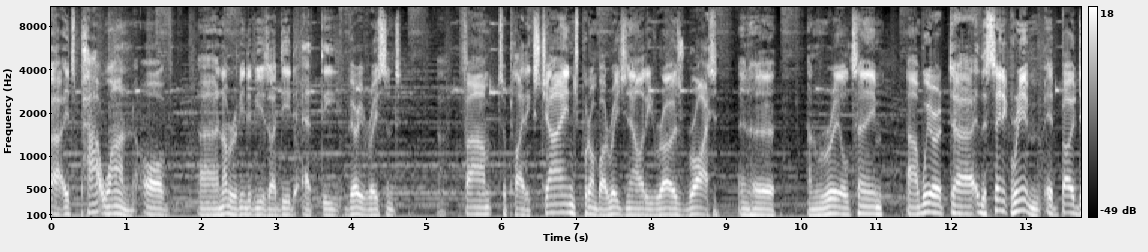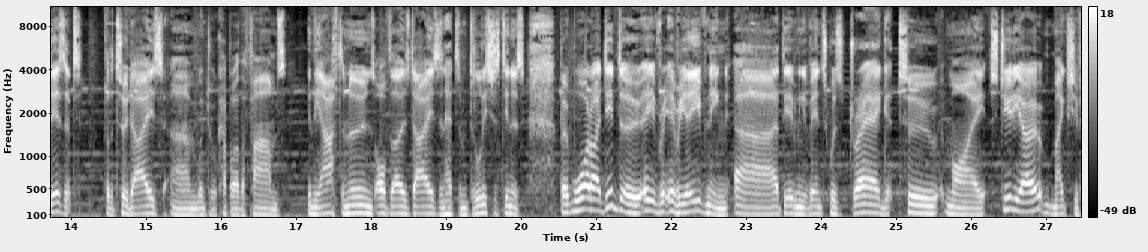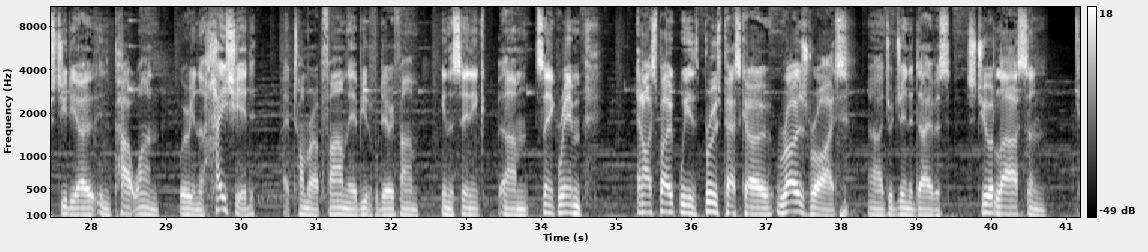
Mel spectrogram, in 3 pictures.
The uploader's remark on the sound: interviews a number of presenters at Regionality's 2021 'Farm2Plate Exchange' Conference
